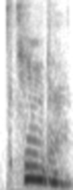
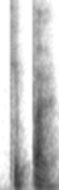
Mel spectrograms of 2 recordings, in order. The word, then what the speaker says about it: 깃발: 그리고 17절에 베세, 요라, 하숨, 김, 깃발, 깃발, 김, 김, 깃, 김발, 김 아니고 깃, 깃발, 깃발. 발음이 정확하게 안 나오네요.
